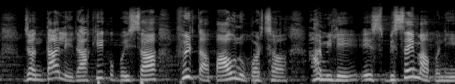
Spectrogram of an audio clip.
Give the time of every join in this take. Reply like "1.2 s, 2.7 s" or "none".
none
